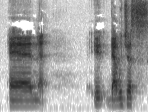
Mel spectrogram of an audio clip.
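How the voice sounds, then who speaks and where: A man is talking here. His speech carries an American accent. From Miami, Florida. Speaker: podcast host. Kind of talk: casual monologue. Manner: casual with filler words.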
